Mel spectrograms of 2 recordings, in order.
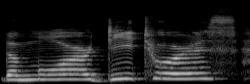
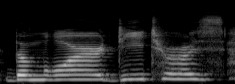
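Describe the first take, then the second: No difference in how they are said.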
